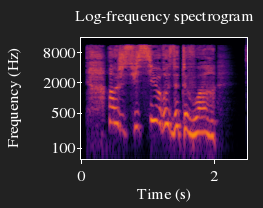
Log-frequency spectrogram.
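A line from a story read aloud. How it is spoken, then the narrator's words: Exclamation. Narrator (French): s'exclama-t-elle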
